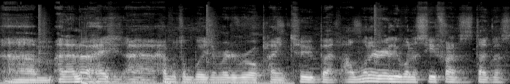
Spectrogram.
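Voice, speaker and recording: A man's fairly low, monotone voice at a moderate pace, flat in intonation, with music in the background. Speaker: podcast host and school rugby ranker. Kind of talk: solo podcast monologue. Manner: halting, with many fillers and pauses; thinking aloud.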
